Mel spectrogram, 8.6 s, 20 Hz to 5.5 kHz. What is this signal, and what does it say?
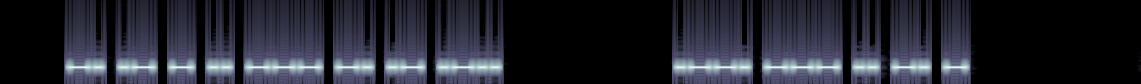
Morse code, heard as a keyed tone, about 25 wpm, 550 Hz. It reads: NATIONAL POINT
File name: Ultimate Word List / 25WPM Ultimate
